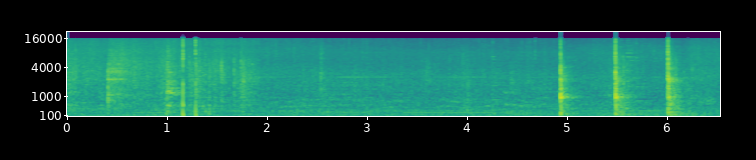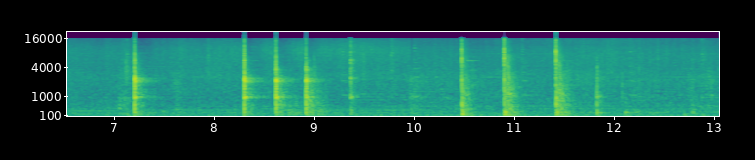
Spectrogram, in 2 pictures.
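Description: Heavy cleaver chopping roast suckling-pig crackling on a round wooden chopping block. About a dozen sharp, irregularly spaced knocks come from about five seconds in, after a quieter start.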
